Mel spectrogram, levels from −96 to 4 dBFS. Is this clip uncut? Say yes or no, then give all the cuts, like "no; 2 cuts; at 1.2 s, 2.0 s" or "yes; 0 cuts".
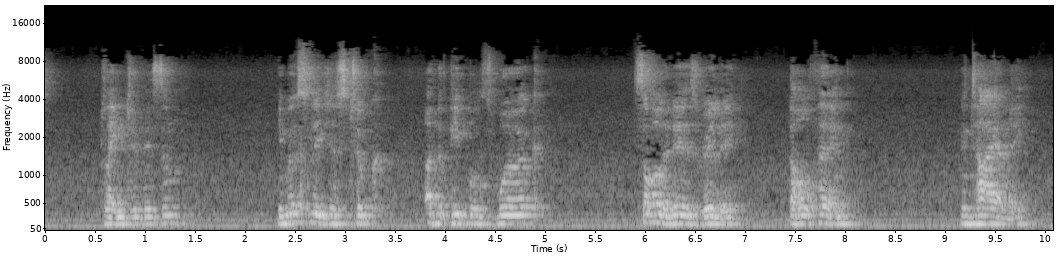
yes; 0 cuts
